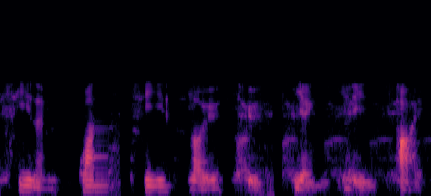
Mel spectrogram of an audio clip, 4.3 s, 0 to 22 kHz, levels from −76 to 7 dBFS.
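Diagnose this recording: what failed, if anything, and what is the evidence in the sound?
The speech is band-limited below 4 kHz and sounds slightly rough and synthetic throughout. This is the iLBC codec, and the sound fits its 30 ms frame, 13.33 kbps mode.

From 0.96 to 1.20 s, and again in scattered gaps between 2.58 and 2.83 s, the sound becomes a held, buzzy vowel and then recovers at once. These are lost iLBC frames: network packets went missing and the decoder repeated the last pitch cycle mixed with noise.

From 1.53 s to the end, each phrase returns about every 0.4 s, thinner and ringing, at about 14 dB below the speech. This is feedback echo between two devices on the same call, a problem in call processing that one device's echo canceller cannot remove.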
